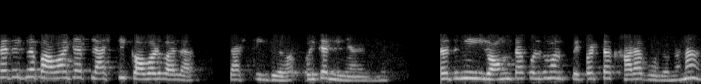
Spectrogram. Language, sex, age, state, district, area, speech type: Bengali, female, 30-45, West Bengal, Kolkata, urban, conversation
